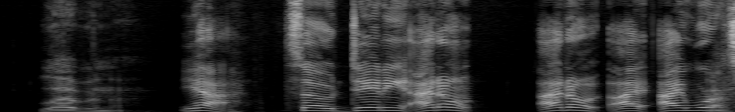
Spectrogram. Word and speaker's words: Lebanon: By the way, Cousin Danny of the Borough says that you don't say, that's how they pronounce it here in Tennessee, I'm pretty sure, is Lebanon. Lebanon.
